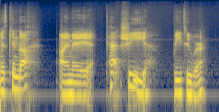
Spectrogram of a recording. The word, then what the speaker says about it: Kyndagh: As you might imagine, it's it's like DACH is kind of how I have it.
